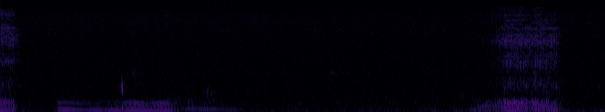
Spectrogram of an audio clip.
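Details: A corgi snoring while pulling a funny face: a soft, low droning snore that lasts about a second, then a fainter tail, and later a second rougher, breathier snore. The recording is otherwise quiet.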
